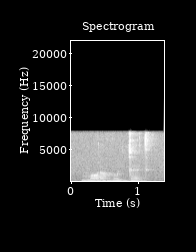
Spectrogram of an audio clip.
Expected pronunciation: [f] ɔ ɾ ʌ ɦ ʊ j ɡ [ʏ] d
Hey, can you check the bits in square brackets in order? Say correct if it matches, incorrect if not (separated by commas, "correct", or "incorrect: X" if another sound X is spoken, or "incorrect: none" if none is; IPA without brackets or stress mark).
incorrect: m, incorrect: ɛ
